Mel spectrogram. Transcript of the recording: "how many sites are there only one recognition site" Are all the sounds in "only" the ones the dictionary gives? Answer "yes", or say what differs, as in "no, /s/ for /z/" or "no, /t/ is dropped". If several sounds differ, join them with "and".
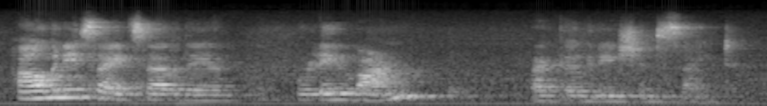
no, /n/ is dropped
